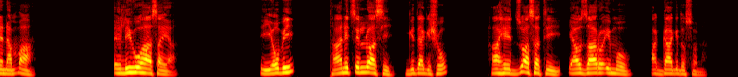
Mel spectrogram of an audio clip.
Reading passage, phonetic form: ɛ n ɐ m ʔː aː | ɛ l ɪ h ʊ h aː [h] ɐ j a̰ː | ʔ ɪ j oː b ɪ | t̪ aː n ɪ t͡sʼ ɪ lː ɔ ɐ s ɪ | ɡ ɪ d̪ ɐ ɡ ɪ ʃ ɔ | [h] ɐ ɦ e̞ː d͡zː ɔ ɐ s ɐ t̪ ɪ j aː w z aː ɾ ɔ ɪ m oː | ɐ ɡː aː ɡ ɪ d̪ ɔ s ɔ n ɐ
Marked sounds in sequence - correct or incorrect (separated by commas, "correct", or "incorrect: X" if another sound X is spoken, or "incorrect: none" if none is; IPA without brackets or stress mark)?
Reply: incorrect: s, correct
